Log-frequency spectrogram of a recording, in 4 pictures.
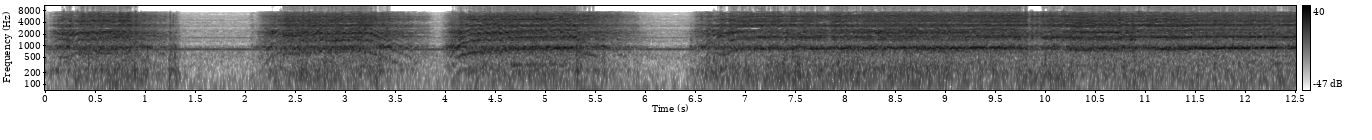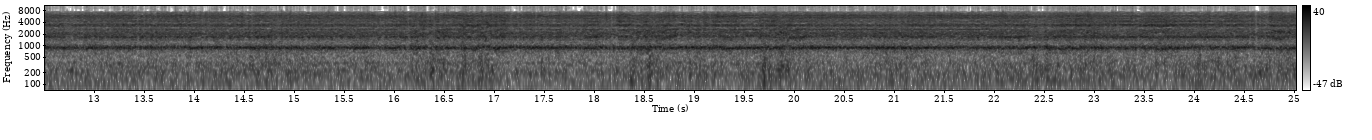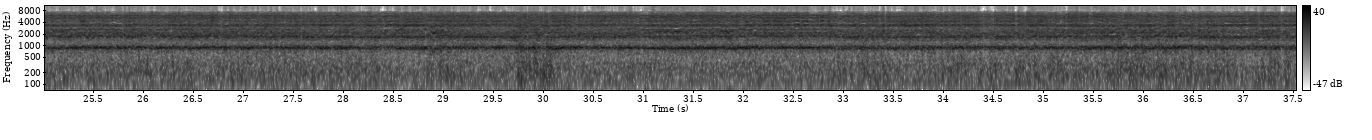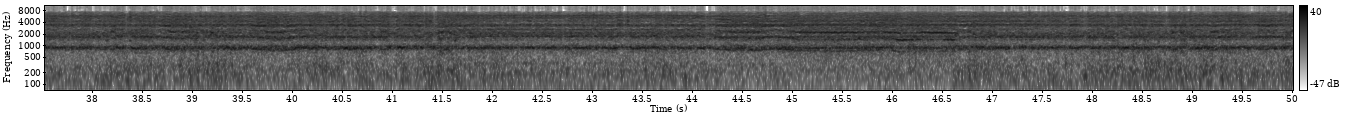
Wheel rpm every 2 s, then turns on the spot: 70, 110, 110, 110, 220, 220, 230, 230, 230, 230, 230, 230, 230, 230, 230, 230, 230, 230, 220, 230, 230, 230, 220, 220, 230.
none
